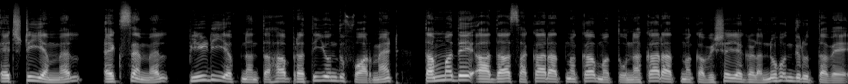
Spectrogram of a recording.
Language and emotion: Kannada, neutral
